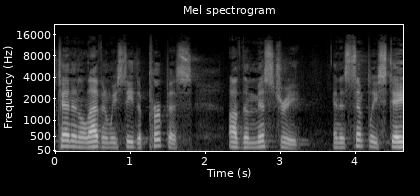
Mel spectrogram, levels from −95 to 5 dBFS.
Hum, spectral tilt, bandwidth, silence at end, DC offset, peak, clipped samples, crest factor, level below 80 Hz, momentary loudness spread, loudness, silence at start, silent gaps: none; -3.5 dB/octave; 15.5 kHz; 0 s; under 0.1%; -12 dBFS; under 0.1%; 20 dB; -78 dBFS; 10 LU; -32 LUFS; 0.05 s; none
